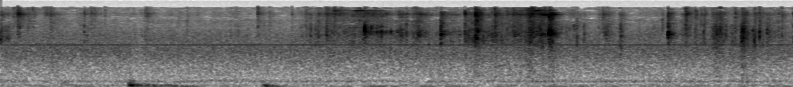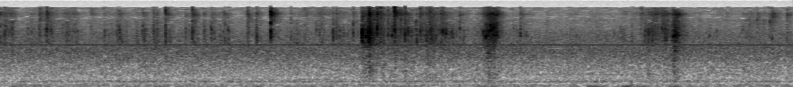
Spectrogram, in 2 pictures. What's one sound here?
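Small metal pieces click and jingle close by.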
